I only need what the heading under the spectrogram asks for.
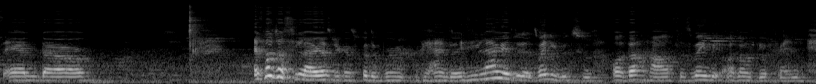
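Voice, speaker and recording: Nigerian lady vlogging on her phone, lowish voice, amused n emphatic, echoey noisy room. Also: a little fast. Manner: amused, animated, emphatic with rhetorical questions. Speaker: video creator. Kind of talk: casual comedic vlog chat. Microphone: phone camera. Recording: echoey room, clear background noise, phone recording.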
